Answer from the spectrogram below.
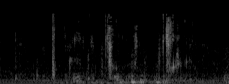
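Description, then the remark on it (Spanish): Wet chewing of a bite of cured ham, with several irregular smacking, squelching mouth sounds and soft crunches, no talking. “Con el jamón, joder. Mira, vamos a hacer un en a ver que se note el moflete como”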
